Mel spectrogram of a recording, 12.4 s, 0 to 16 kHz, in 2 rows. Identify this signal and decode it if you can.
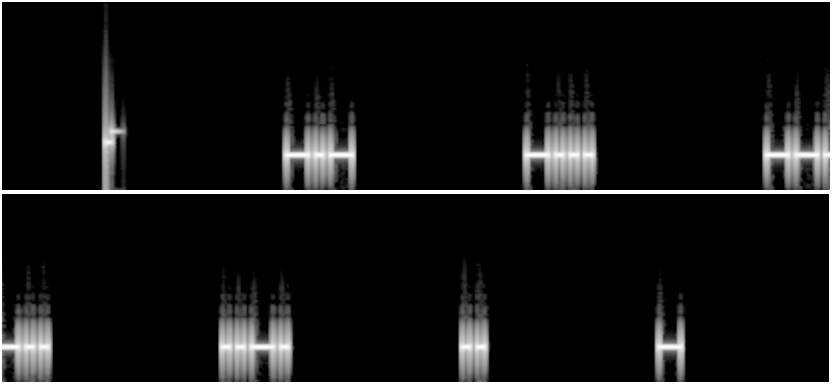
Morse code, heard as a keyed tone, about 22 wpm, spaced as for 6 wpm, 700 Hz. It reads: KB8FIT
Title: USA Call Signs - 8x Character Spacing - 22wpm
